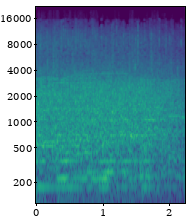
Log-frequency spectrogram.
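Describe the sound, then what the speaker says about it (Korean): Sustained, dense applause from the crowd at a bullring in Andalusia, Spain, after a bullfight, steady and broad, slowly easing off toward the end. "목숨을 걸고 최선을 다한 황소와 투우사 모두에게 진심 어린 박수갈채가 끊이지"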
